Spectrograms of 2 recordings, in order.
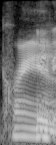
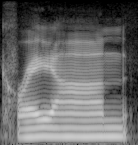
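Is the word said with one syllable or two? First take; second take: one; two. First: The word is said as one syllable, cran. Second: The word is said with two syllables. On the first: This is how people from Michigan say it. "We say crayon. / C-R-A-N" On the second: This is how people elsewhere say it. "We don't say crayon"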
